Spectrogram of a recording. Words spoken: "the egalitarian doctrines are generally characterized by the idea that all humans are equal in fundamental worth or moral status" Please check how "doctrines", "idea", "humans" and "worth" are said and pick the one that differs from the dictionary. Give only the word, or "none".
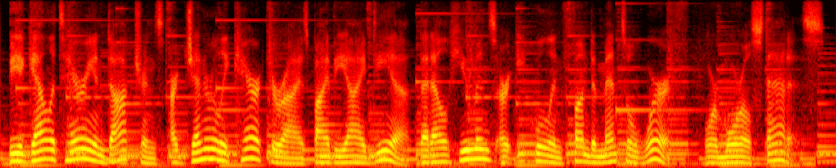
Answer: none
